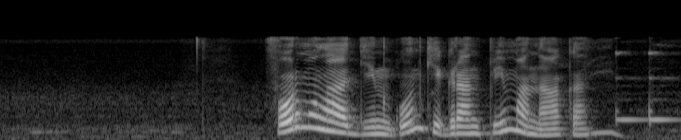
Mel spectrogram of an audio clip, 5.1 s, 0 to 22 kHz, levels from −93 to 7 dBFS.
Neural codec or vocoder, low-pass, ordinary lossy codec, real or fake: autoencoder, 48 kHz, 128 numbers a frame, DAC-VAE, trained on Japanese speech; 7.2 kHz; none; fake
